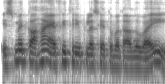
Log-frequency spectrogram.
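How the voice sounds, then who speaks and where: A man's voice: mid-range voice, fast. A middle-aged man teaching chemistry in a live online class, scolding students over their chat messages in an exasperated, repetitive way. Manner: scolding, exasperated, repeats insults.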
